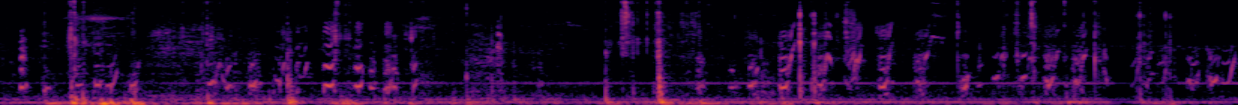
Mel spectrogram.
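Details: Pet guinea pigs, one of eight in a household being weighed, give brief soft squeaks and chuttering bursts, low and close, amid heavy rustling, scrabbling patter and handling thumps indoors.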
